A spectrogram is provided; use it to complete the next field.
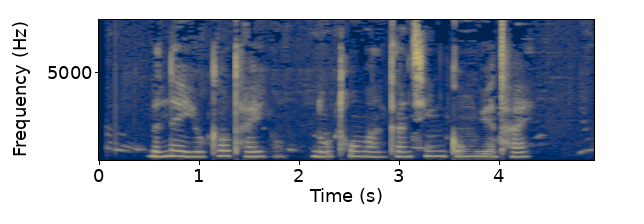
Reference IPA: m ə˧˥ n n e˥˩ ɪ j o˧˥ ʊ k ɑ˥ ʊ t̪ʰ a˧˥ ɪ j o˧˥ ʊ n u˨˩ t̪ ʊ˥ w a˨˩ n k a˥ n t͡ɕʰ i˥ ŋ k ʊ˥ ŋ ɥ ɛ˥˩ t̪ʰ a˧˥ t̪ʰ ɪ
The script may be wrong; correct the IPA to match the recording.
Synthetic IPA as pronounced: m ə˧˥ n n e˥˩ ɪ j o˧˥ ʊ k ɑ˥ ʊ t̪ʰ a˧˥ ɪ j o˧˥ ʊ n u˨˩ t̪ʰ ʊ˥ w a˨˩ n k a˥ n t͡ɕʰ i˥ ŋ k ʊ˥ ŋ ɥ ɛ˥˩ t̪ʰ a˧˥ ɪ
